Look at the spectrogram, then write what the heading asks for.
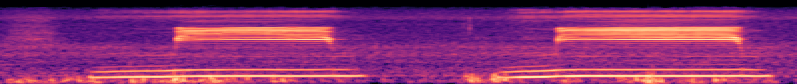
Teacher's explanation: बंद होठों का खुशकी वाला हिस्सा आपस में मिलने से मीम अदा होता है।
